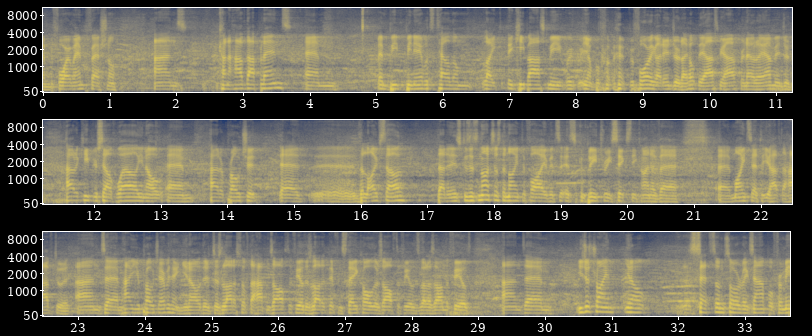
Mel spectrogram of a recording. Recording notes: At last week's National Ploughing Championships for a special episode of The Left Wing recorded in front of a live audience.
